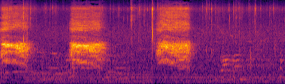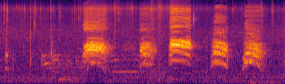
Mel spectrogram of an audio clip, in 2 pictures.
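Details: Loud harsh cawing from crows in the early morning, about eight rasping caws in under nine seconds. The later calls come in quicker succession, with a faint constant hum underneath.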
